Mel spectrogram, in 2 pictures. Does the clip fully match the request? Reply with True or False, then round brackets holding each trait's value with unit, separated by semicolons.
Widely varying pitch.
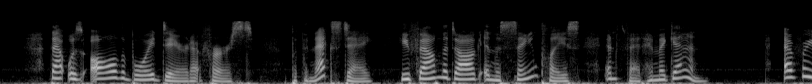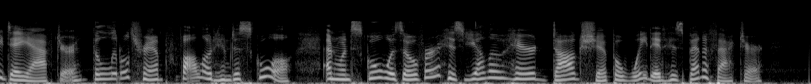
True (6.5 semitones)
